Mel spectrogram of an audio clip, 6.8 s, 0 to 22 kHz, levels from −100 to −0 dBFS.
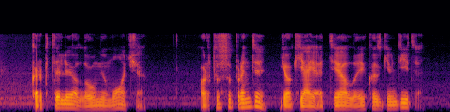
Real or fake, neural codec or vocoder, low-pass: real; none; 7.2 kHz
